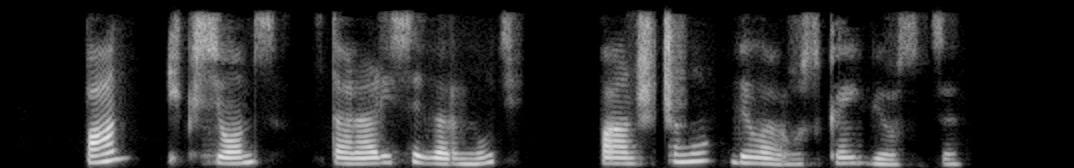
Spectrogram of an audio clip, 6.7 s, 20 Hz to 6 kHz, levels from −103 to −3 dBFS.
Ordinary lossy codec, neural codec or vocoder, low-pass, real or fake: AAC, 32 kbps; codec, 24 kHz, 1.2 kbps, DualCodec; 5.4 kHz; fake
